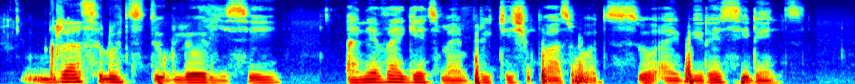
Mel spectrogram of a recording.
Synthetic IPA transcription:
ɡɹasɹuttuɡlɔɹise | aɪnɛvaɡɛtmajbɹitiʃpʰaspɔ̰tsoʔa̰jbiɹɛsidɛ̃nt

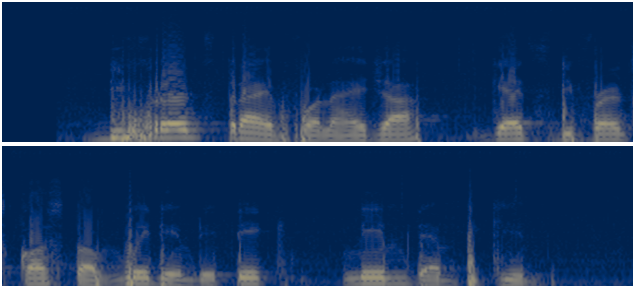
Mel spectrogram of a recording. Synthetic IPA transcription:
difɾɛ̃nttɾaɪpfɔnaɪd͡ʒa | ɡɛtsdifɹɛ̃ntkɔstɔ̃mwedɛ̃mdetek | nẽmdɛ̃mpikĩn

